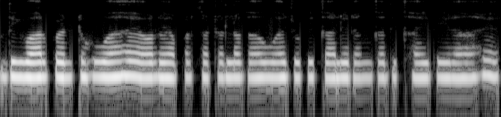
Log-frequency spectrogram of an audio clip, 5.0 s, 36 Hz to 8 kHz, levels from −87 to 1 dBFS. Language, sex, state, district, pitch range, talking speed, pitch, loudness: Hindi, female, Chhattisgarh, Sukma, 225-230 Hz, 240 wpm, 225 Hz, -14 LUFS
